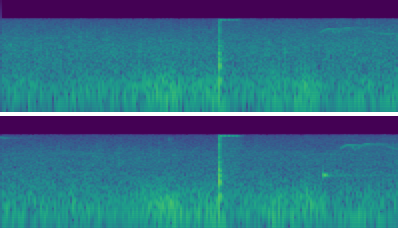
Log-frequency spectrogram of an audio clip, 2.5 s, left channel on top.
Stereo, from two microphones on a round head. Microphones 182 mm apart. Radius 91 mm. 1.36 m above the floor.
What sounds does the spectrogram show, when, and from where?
1.4 s a dropped coin: 25° right (ahead or behind)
